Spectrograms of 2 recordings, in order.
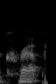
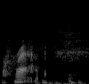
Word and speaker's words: CRAAP: And yes, you heard that right, the CRAAP test, but it's spelled C-R-A-A-P because there's two A's in this CRAAP.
